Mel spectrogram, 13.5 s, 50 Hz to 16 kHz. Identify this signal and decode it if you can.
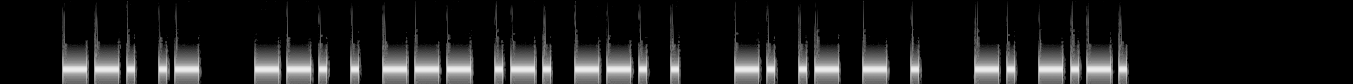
Morse code, heard as a keyed tone, about 15 wpm, 700 Hz. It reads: GA GEORGE NATE NC
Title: K1USN SST QSO Practice - 15wpm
